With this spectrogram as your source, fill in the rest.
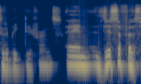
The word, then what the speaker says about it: Ziziphus: And Ziziphus, have I pronounced that correctly? Yes, you have.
